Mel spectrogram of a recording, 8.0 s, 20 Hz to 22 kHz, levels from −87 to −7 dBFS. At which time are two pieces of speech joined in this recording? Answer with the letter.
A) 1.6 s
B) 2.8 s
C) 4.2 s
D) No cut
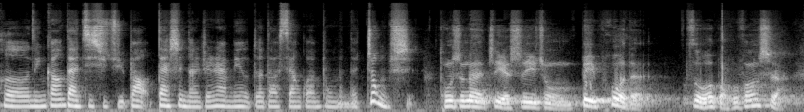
C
